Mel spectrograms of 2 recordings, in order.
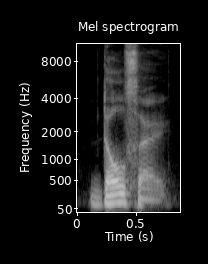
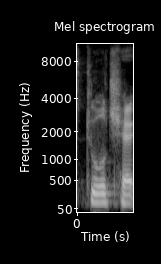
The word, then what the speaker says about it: dolce: I'm used to yeah my gripe about Starbucks is they pronounce Dulce instead of Dolce yeah okay oh they say what do they say mostels at least in California most uh Starbucks Baristas say Dulce and it's tool chair it's like a cha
